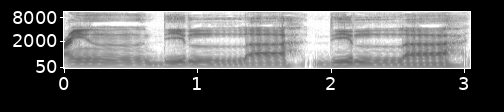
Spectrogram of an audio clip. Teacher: Nah, jadi kalau ada lafaz Allah sebelumnya ada harakat fathah maka lafaz Allahnya dibaca tarkik dibaca tipis.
